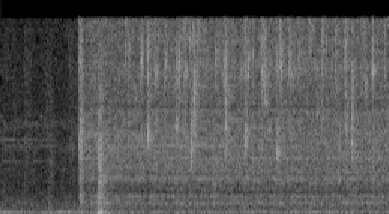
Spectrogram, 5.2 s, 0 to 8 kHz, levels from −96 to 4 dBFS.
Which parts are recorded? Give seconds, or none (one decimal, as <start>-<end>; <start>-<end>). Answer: 0.0-1.7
